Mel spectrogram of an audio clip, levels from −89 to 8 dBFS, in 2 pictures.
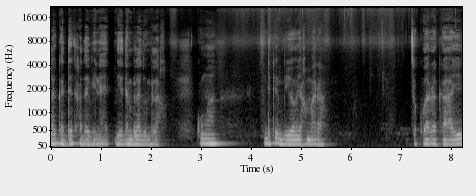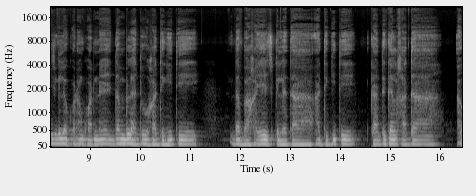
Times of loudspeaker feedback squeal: none

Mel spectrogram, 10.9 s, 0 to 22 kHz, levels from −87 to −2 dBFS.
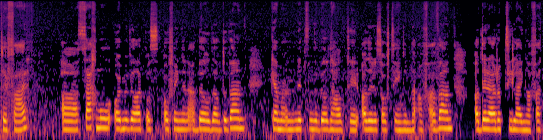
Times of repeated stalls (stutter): none

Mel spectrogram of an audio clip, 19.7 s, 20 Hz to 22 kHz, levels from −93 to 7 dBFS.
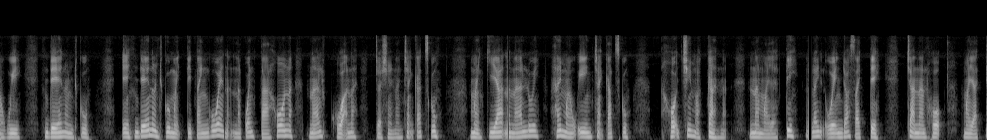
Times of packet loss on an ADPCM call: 4.47-4.50, 10.14-10.18, 16.15-16.24

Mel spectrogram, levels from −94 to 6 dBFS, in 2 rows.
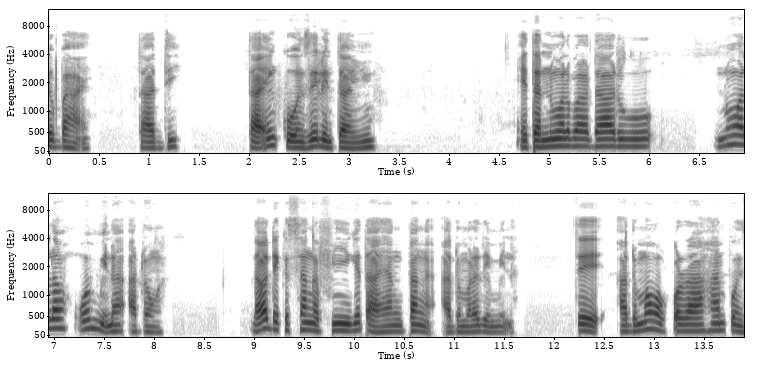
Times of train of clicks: none

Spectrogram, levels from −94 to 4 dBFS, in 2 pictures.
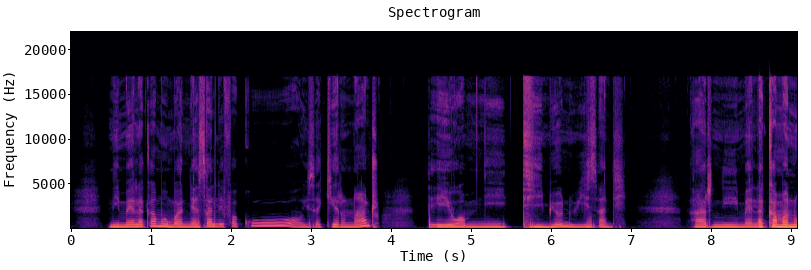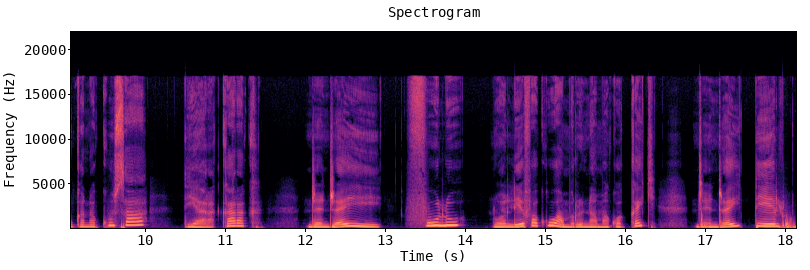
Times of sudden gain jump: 1.79-3.21, 8.60-18.15

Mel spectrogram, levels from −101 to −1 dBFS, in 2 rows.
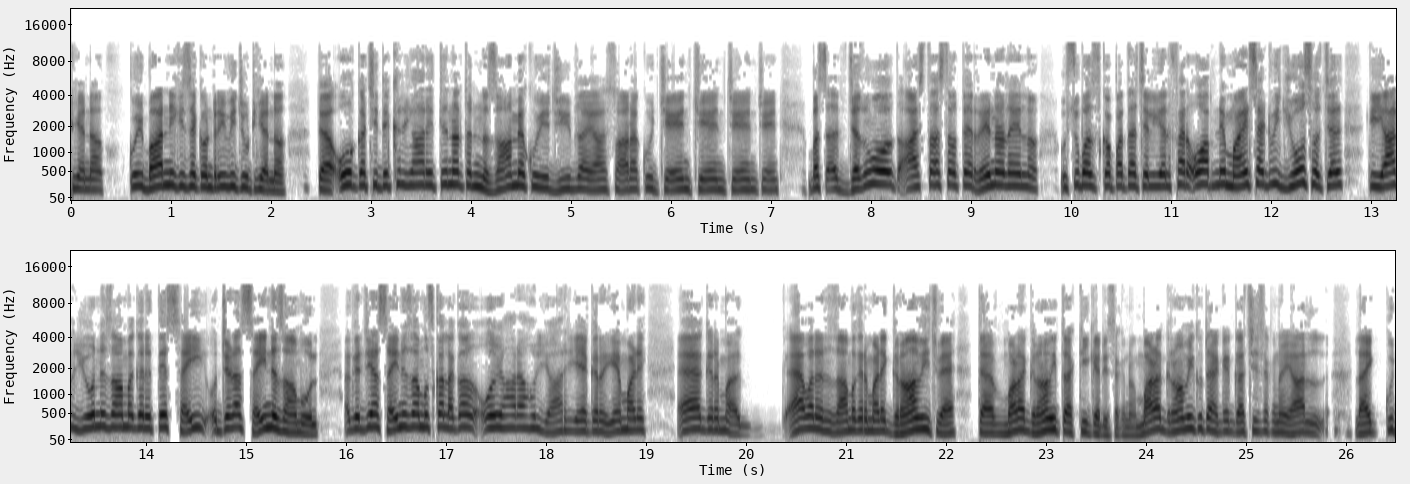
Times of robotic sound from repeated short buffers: none

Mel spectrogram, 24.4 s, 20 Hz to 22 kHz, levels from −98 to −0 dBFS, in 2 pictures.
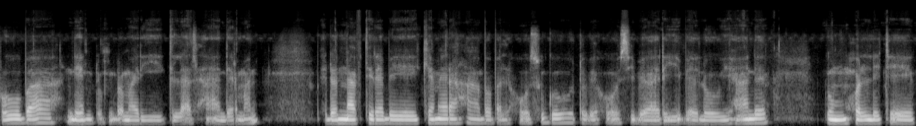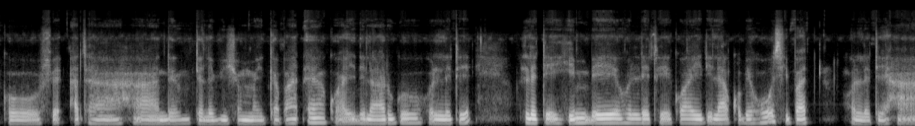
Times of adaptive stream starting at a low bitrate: none

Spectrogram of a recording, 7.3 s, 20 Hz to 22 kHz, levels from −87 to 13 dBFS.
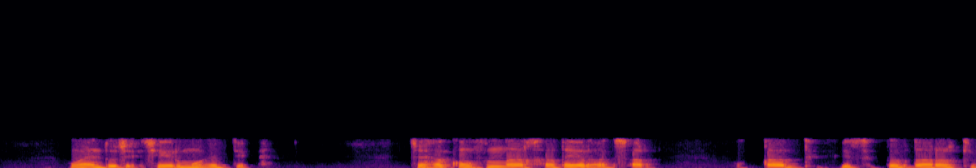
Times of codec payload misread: none

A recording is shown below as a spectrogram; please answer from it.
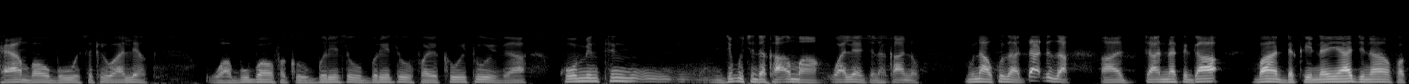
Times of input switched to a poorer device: none

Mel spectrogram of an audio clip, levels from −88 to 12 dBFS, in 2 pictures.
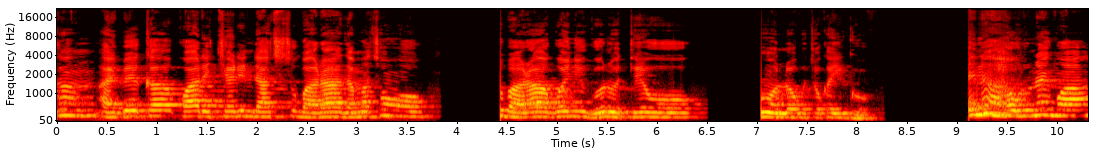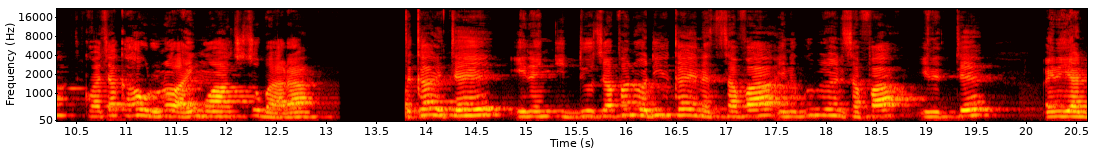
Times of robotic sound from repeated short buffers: none

